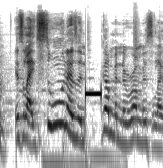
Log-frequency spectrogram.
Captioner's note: beep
